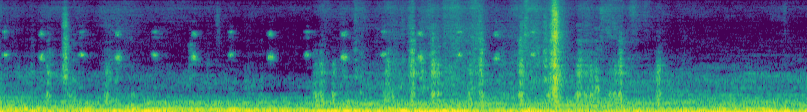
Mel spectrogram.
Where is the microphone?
in a car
